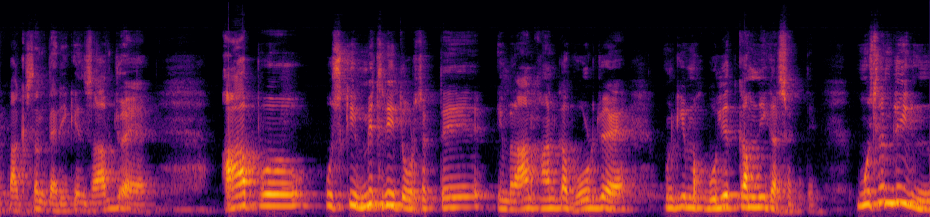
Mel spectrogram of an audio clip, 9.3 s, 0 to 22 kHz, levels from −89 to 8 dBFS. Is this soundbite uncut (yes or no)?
yes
